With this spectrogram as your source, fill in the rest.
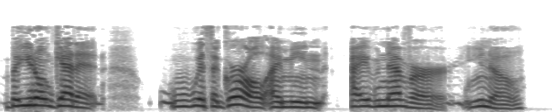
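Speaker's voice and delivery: embarrassed voice, breaking and cracking. A narrator reads a son's line to his father, voice cracking with embarrassment. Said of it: "His son's voice cracks with embarrassment".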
